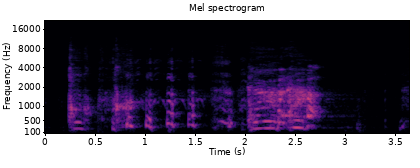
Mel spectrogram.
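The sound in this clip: Someone coughing while choking on their own spit: a rapid run of harsh, sputtering bursts ending in a longer rasping strain, moderately loud.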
